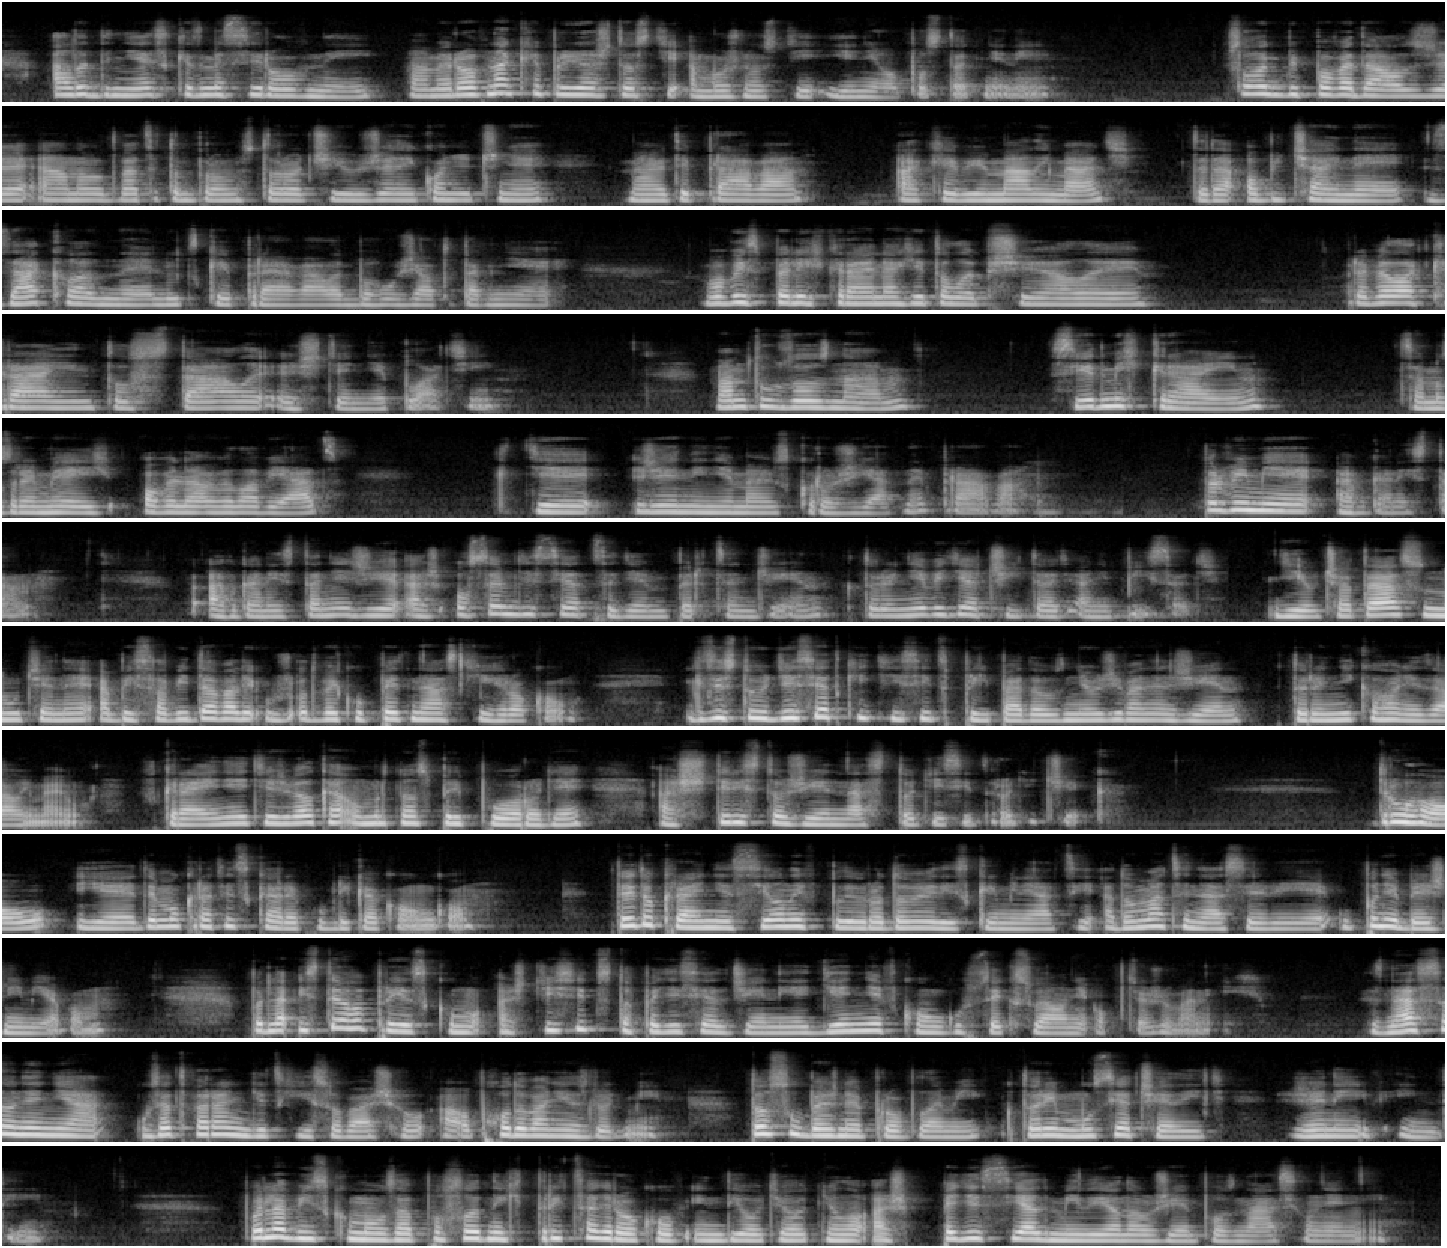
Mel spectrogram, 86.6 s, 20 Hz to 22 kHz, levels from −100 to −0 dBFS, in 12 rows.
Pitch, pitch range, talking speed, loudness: 220 Hz, 205-245 Hz, 130 wpm, -26 LUFS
